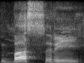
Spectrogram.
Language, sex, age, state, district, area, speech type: Kashmiri, male, 18-30, Jammu and Kashmir, Kulgam, urban, read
